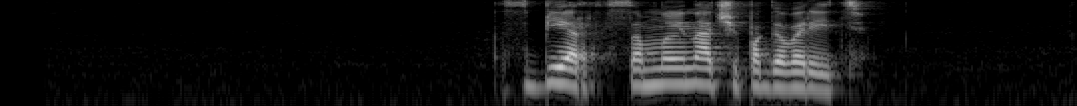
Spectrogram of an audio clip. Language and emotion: Russian, angry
